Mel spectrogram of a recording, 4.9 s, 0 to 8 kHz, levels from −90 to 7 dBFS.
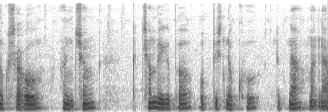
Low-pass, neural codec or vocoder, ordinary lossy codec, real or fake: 7.2 kHz; vocoder, 44.1 kHz, 128 mel bands every 512 samples, BigVGAN v2; none; fake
